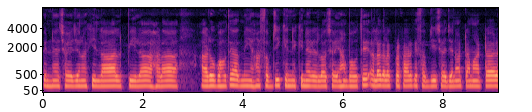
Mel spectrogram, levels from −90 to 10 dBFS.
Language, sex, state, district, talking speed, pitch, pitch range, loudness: Angika, male, Bihar, Bhagalpur, 180 wpm, 150 Hz, 145-150 Hz, -16 LUFS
